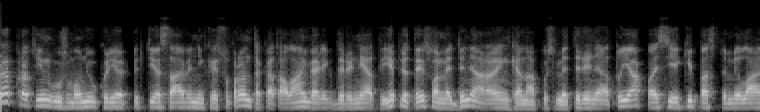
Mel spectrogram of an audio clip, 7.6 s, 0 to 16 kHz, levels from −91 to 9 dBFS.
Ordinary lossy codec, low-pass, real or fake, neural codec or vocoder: Opus, 32 kbps; 7.2 kHz; fake; codec, 16 kHz, 2 kbps, X-Codec, HuBERT features, trained on LibriSpeech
